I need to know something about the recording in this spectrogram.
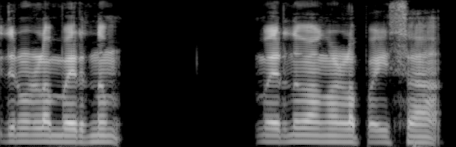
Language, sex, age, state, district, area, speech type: Malayalam, male, 30-45, Kerala, Idukki, rural, spontaneous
